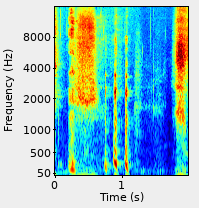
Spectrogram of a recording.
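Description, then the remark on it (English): Someone tries to whistle through a too-large gap in their teeth but only gets breathy, hissing blasts of air with no clear tone, two airy bursts separated by a few short grunting vocal sounds. “I can't hit the whistle.”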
